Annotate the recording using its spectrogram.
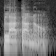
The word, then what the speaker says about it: plátano: This is spelled E-L space P-L-A-T-A-N-O. El plátano. Keep in mind, there is also an accent over the first A on the word plátano. If there were no accent, it would be pronounced plátano, which is incorrect. Therefore, the accent tells you where to put the inflection on the word. So again, the correct pronunciation is el plátano.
